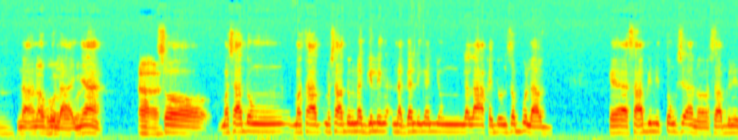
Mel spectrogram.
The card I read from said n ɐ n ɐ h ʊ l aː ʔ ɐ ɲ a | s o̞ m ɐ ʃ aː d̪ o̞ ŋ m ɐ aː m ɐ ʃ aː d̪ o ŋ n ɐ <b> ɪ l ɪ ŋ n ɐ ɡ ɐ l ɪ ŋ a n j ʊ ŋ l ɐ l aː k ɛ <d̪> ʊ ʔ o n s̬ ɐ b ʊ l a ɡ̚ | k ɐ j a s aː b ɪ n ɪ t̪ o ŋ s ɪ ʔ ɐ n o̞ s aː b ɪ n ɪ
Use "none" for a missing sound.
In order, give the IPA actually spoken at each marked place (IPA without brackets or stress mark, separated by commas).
ɡ, d̪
